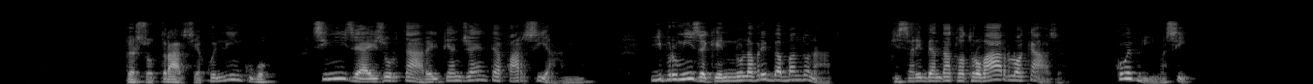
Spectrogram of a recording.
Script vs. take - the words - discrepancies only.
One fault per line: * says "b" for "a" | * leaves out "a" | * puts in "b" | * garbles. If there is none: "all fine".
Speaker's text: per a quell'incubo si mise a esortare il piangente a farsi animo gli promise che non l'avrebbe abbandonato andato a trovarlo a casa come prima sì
* puts in "sottrarsi"
* puts in "che sarebbe"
